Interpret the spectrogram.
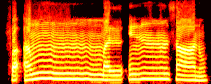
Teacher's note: فَأَم کا میم بھی کھینچنا ہے ایک الف کے برابر کیونکہ یہاں پہ تشدید ہے، غنہ بھی ادا ہوگا، یہ ناک سے آواز نکالی جائے گی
